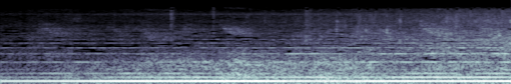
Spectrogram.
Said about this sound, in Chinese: 唯有村口的石桥流水还在为历史留存着印证。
